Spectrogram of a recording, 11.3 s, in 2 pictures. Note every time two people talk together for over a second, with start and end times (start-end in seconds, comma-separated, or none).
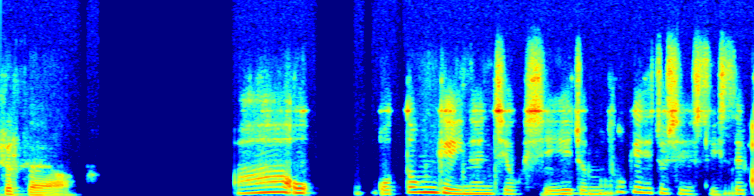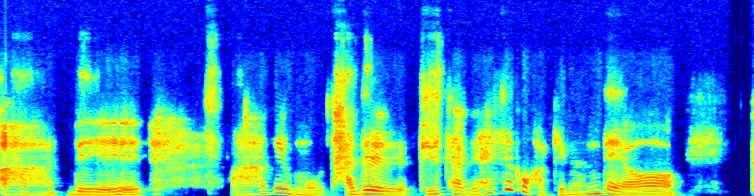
none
